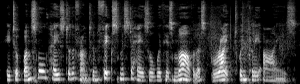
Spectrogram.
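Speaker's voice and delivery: plain reading voice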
